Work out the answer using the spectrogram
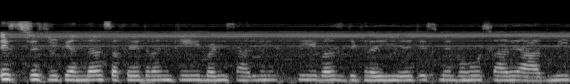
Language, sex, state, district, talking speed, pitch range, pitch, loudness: Hindi, female, Bihar, Araria, 200 wpm, 195-205 Hz, 200 Hz, -24 LUFS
